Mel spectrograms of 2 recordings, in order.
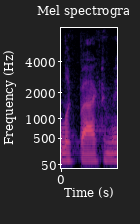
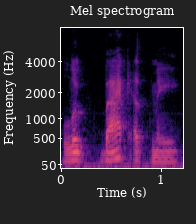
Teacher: When he says look back at me, it's like he's about to make the K sound but doesn't fully release it. It's almost like making a stop, which is common in casual speech. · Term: softened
